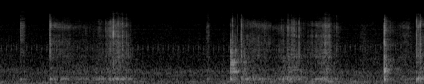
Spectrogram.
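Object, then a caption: Chalkboard tapped and scraped with long nails. Long red acrylic nail tips tap and scrape across a flat dark grey chalkboard surface. Short, dry clicks and brief scratchy strokes come at irregular intervals, bright and hissy with a faint low hum beneath. Each sound dies away almost instantly.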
